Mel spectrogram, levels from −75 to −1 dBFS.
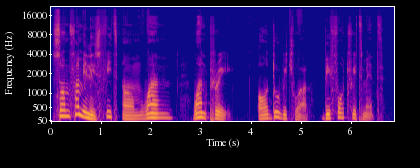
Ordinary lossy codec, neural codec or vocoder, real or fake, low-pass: none; none; real; none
